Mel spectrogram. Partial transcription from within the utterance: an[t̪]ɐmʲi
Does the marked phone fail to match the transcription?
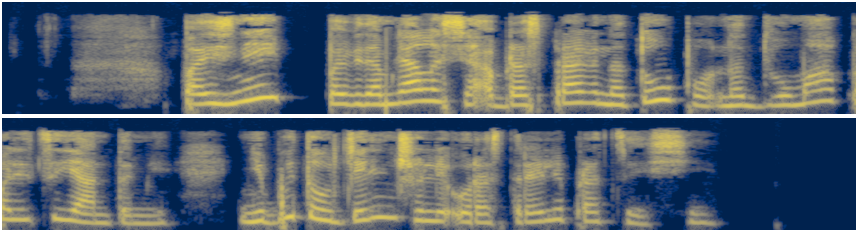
no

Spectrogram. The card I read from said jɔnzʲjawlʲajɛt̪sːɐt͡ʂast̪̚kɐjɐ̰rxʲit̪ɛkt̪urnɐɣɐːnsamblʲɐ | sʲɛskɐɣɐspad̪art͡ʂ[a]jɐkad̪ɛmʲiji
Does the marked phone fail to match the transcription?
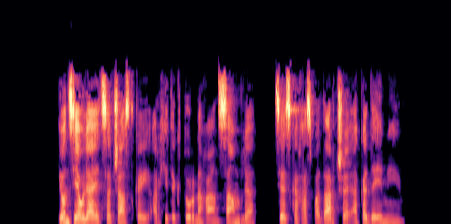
yes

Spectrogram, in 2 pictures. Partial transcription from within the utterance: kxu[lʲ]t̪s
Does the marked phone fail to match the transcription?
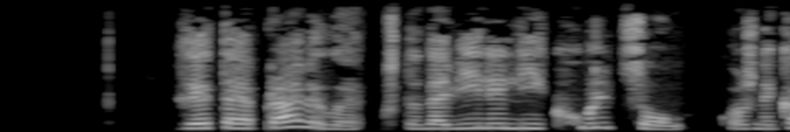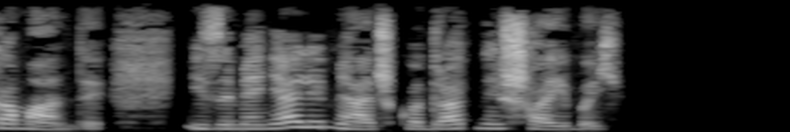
no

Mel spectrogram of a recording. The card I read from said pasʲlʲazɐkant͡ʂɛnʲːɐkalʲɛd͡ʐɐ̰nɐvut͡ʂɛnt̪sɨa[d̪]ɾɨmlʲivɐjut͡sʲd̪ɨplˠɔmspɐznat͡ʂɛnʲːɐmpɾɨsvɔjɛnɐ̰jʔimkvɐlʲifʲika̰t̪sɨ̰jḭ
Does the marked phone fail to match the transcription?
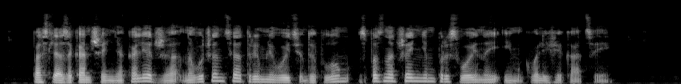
yes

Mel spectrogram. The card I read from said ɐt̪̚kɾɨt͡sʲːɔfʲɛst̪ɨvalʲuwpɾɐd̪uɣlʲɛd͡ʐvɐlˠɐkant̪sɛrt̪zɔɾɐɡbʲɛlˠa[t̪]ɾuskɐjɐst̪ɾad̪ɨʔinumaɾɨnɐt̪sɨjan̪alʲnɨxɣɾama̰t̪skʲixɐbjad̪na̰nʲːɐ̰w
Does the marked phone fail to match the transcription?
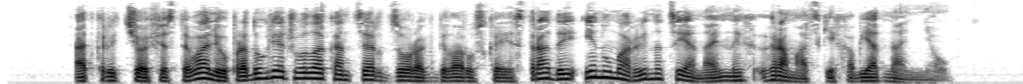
yes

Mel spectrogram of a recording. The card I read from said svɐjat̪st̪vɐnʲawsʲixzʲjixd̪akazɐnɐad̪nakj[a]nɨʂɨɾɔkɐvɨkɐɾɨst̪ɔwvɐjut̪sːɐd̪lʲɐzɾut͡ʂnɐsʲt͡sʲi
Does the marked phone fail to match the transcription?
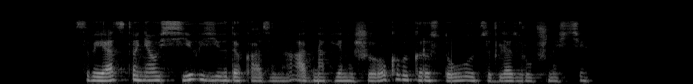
no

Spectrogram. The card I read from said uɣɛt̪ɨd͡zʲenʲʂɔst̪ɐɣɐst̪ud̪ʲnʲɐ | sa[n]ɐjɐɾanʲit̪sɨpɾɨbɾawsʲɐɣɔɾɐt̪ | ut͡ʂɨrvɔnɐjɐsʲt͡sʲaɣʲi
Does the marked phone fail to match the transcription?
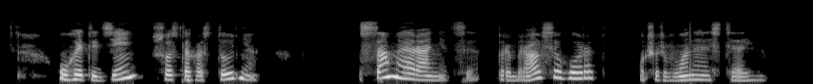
yes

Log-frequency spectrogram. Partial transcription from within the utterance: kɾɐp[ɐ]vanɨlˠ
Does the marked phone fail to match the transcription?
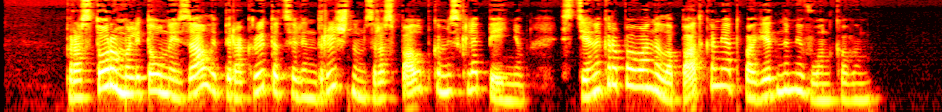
yes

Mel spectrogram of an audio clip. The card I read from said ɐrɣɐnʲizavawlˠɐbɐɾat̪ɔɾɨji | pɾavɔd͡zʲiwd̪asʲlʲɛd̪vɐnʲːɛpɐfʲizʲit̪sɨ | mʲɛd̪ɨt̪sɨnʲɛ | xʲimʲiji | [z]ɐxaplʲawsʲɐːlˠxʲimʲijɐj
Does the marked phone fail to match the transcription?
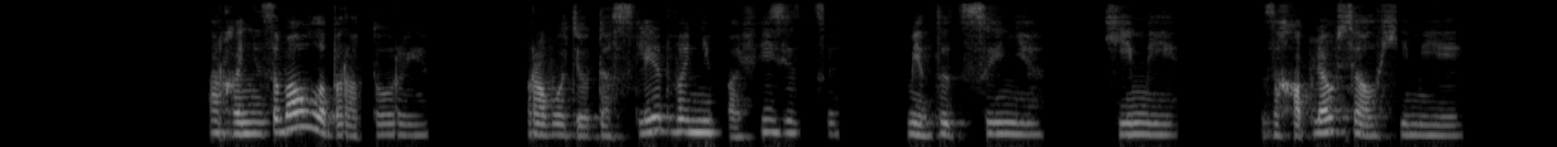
no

